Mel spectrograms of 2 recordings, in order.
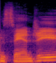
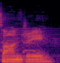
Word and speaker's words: Sanji: By the way, I got told that I was mispronouncing his name. I was saying Sanji. It's Sanji.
